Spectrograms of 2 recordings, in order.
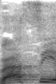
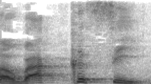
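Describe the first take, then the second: First: ವ್ಯಾಸಿ said without the k, as the student did; wrong pronunciation. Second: ವ್ಯಾಕ್ಸಿ with a clear k before the s; correct pronunciation. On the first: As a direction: mimic the mistake ವ್ಯಾಸಿ. (ತಪ್ಪಾದ ಉಚ್ಚಾರ ವ್ಯಾಸಿ) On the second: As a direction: say ವ್ಯಾಕ್ಸಿ with the k sounded. (ಸರಿಯಾದ ಉಚ್ಚಾರ ವ್ಯಾಕ್ಸಿ) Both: Shown as a demonstration. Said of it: "ವ್ಯಾಸಿ ಅಲ್ಲ".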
